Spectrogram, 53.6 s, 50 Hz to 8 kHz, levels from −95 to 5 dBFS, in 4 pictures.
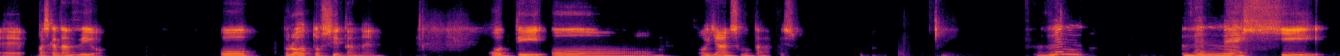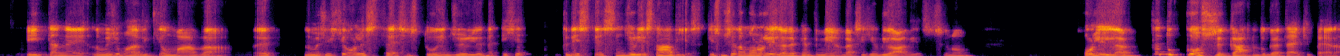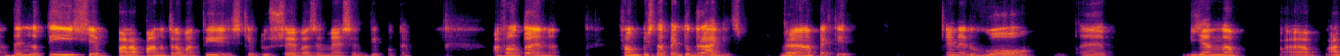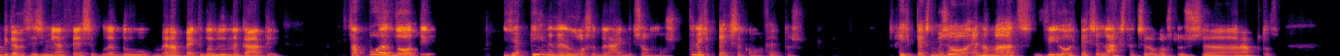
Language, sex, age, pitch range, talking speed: Greek, male, 30-49, 105-175 Hz, 145 wpm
